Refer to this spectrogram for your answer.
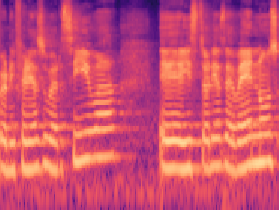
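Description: There is noticeable background noise. Through it, a woman talks. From Mexico, Sinaloa (Mazatlán). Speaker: feminist activist. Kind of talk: casual interview.

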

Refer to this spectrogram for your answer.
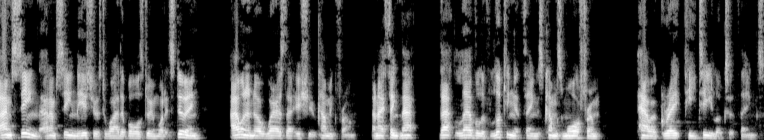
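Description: The speaker has a northern English accent. The pace is moderate and the intonation fairly even. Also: man, medium pitch for a man. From northwest England. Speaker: golf coach. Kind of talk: interview.

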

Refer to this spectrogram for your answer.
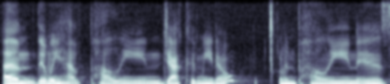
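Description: In a plain, everyday voice with an American accent, the speaker moves at a moderate pace with fairly even intonation, on a very clean recording with a silent background. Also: woman. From Butte, Montana. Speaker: economic development director. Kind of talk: casual interview.

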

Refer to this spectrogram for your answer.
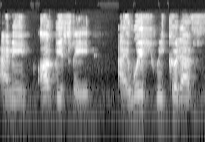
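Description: A man with a French Canadian accent at a fairly slow pace. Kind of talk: interview.

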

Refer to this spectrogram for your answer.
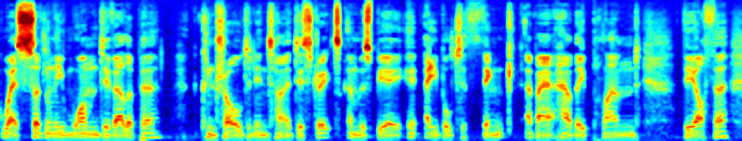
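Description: A man with a Manchester accent talks at a fairly quick pace in a flat, monotone delivery. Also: fairly low pitch for a man. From northern England, Glossop near Manchester. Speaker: food and culture consultant. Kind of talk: interview.

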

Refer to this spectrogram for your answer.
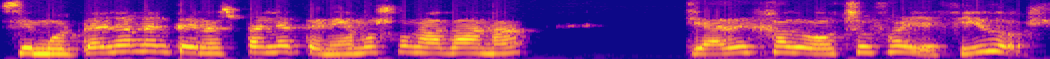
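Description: Talking at a fairly quick pace, a woman speaks with a high pitch. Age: 30s. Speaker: physicist and meteorologist. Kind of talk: interview.

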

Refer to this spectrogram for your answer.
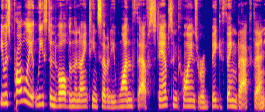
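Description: A woman with an ordinary speaking voice talks at a fairly quick pace, her medium pitch moving with ordinary variation. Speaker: podcast co-host. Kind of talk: true-crime narration, two hosts trading off. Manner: measured, matter-of-fact, storytelling cadence; conversational, slightly apologetic, informal with listeners.

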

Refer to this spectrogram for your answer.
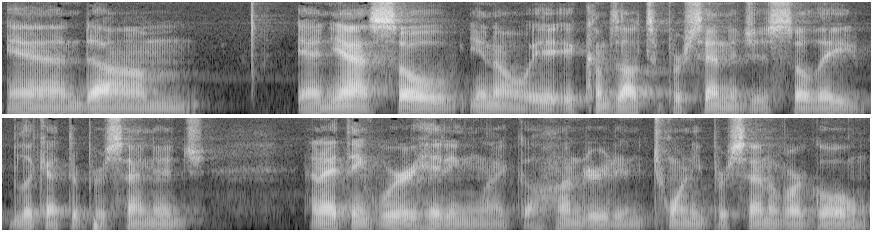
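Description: With an American accent, a man speaks at a very deep, low pitch in a monotone, flat intonation. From Southern California (South Gate, LA area). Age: 30s. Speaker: gym owner. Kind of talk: casual interview.

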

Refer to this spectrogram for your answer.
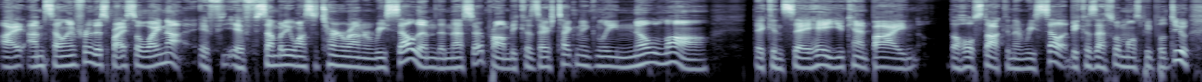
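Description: Speaking at a fairly quick pace, a man uses a normal speaking voice, medium in pitch with ordinary variation. The recording is very clean, with a silent background. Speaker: podcast co-host. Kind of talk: casual chat.

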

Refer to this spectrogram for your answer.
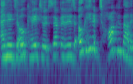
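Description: A woman's high-pitched, raised and projected voice in an American accent, very fast and animated. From US South, Atlanta, Georgia. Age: 40s. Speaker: actress and filmmaker. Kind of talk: casual chat.

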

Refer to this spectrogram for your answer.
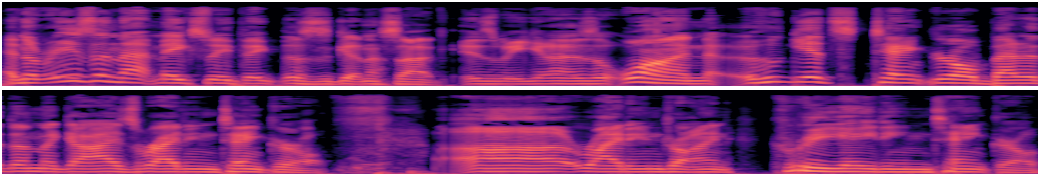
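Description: A man with an American accent has a plain, everyday voice, fairly high in pitch with ordinary pitch variation, at a fairly slow pace. The recording is very clean, with a silent background. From Ohio. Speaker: podcast host. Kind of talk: solo news commentary podcast. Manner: casual, with many filler words.

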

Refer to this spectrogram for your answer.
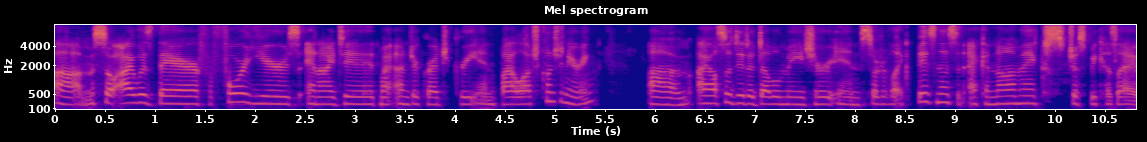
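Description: Against a quiet background, a woman with a Californian accent speaks at medium pitch and a moderate pace, her intonation fairly even. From Los Angeles, California. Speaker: PhD student, vaccine researcher. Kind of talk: interview conversation.

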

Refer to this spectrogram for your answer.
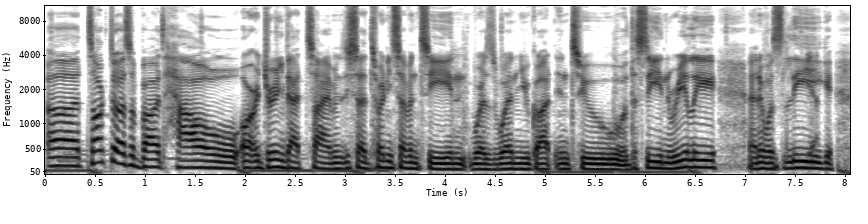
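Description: A man speaks at a moderate pace with hardly any pauses, his pitch medium and its variation ordinary. Noticeable background noise runs under the recording. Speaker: podcast host. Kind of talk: casual podcast chat.

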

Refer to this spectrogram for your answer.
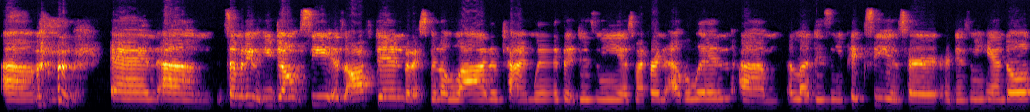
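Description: A bright, sharp tone with monotone, flat intonation. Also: woman, fairly high pitch for a woman, moderate pace. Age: 30s. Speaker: Disney content creator and mom. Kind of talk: interview conversation. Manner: hesitant, with many fillers.

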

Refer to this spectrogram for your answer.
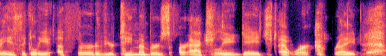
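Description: In an American accent, a man speaks with lively intonation at a moderate pace, the sound dry and close with no echo. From US Midwest, Detroit. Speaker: marketing executive and adjunct professor. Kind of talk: casual interview. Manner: halting, many repeated words.

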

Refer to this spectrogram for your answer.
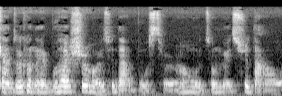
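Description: A woman speaks at a fairly quick pace. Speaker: podcast host, art student abroad. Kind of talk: casual chat.

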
